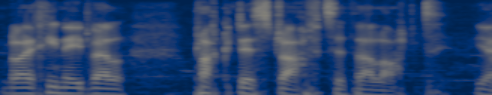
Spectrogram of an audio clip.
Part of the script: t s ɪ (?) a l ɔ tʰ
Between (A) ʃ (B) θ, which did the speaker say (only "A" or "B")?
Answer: B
